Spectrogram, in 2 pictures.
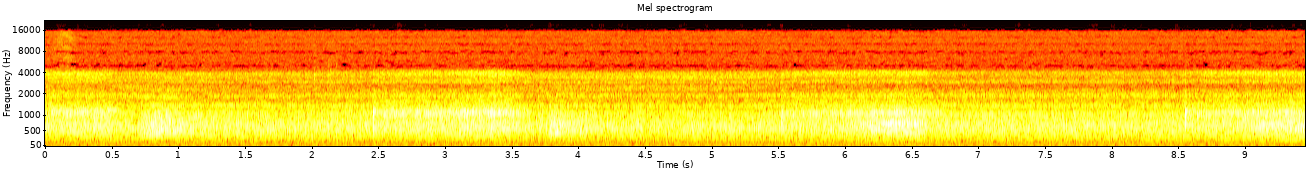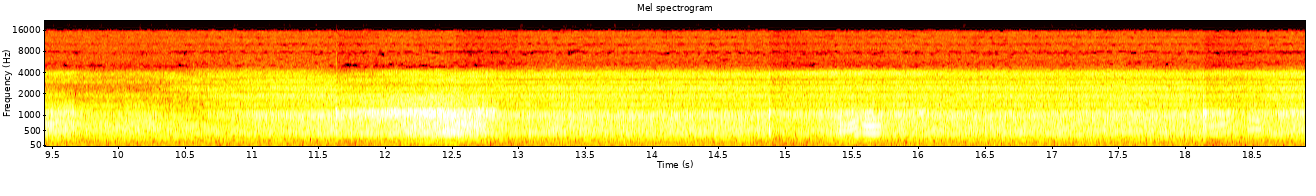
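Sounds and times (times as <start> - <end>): man snoring: 0.0 - 1.1, 2.4 - 4.0, 5.5 - 6.8, 8.5 - 9.8, 10.6 - 13.1, 14.9 - 16.1, 18.0 - 18.9.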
